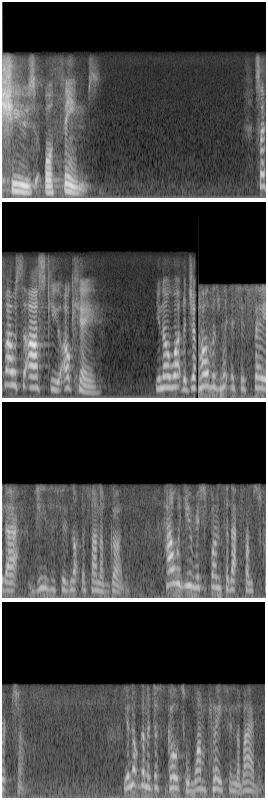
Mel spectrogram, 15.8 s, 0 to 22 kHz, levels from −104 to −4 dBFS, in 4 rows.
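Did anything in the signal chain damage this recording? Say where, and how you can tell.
Yes. The damage comes from the network stage of a phone call. At 6.84 s the speech cuts out for a handover gap of 60 ms, ending at 6.90 s. The sound drops away fast instead of fading. That points to the call moving between networks while no speech frames arrived. Whatever was said in that 60 ms is gone. Nothing fills the hole, so it is heard as a brief dropout.

The second fault is a fallback to narrowband at the codec stage. It starts right after the gap, at 6.90 s, and lasts to the end. Up to 6.84 s the speech has HD Voice clarity, which fits AMR-WB at a high rate such as 23.85 kbit/s. After the switch, nothing is left above 4 kHz. The speech turns dull and rougher. That fits the new link using an older narrowband codec such as GSM full rate.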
